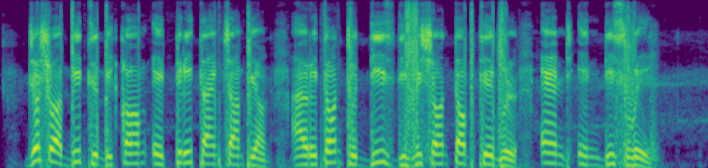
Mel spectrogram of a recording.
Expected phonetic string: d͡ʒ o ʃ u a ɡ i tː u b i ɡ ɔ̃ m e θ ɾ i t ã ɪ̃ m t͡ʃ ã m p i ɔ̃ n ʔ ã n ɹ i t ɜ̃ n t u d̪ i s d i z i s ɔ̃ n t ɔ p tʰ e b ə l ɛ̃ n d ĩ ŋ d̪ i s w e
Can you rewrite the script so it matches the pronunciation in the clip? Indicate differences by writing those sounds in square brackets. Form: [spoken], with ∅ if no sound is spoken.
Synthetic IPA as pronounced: d͡ʒ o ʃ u a [b] i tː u b i [k] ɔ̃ m e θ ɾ i t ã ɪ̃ m t͡ʃ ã m p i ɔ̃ n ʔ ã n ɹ i t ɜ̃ n t u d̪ i s d i [v] i [ʃ] ɔ̃ n t ɔ p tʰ e b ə l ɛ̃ n d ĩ [n] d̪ i s w e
